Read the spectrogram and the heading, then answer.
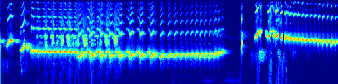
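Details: Champion White-rumped shama shooting off a long, rapid trill of repeated slurred notes for over four seconds, a short break, then a high ringing series of quick whistles.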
